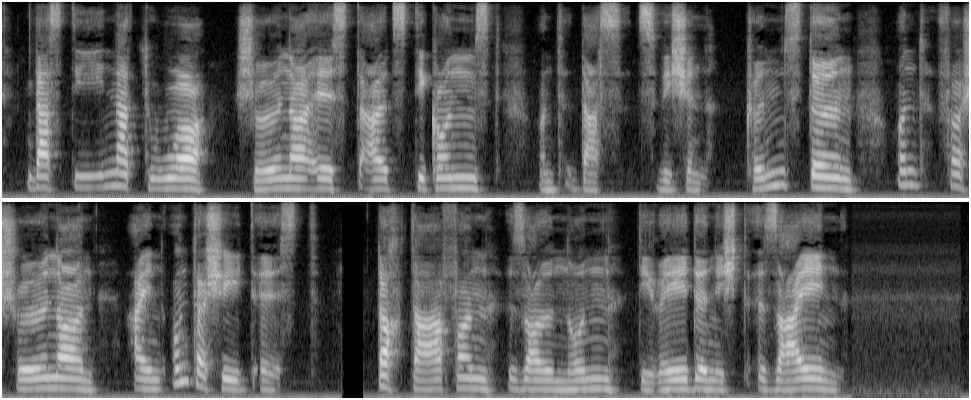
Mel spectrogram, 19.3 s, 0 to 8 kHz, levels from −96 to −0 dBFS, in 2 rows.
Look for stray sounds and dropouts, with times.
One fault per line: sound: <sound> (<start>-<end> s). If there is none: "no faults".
no faults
